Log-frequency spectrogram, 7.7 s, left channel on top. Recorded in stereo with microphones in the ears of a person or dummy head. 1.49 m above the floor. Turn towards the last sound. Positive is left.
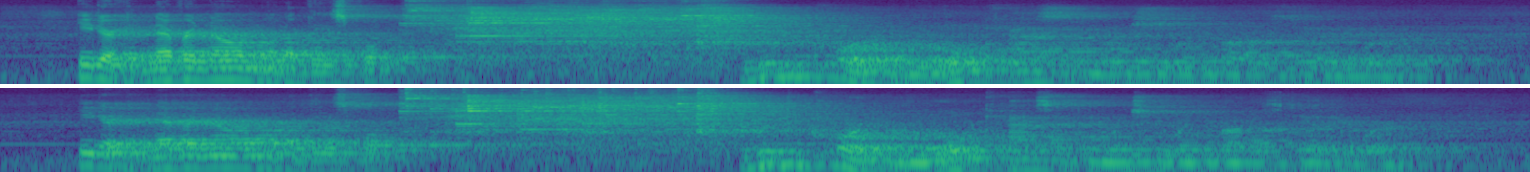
turn(degrees=-35)  # may be behind; listen again after turning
